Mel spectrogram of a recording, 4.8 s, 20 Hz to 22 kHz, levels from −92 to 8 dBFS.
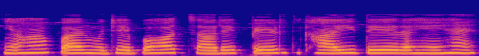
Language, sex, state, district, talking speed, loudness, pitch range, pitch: Hindi, female, Madhya Pradesh, Katni, 125 wpm, -15 LUFS, 225-245 Hz, 230 Hz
